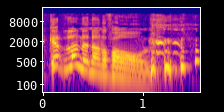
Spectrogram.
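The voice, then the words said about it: Put-on transatlantic accent. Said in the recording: “transatlantic ... I'm pretty good at it ... it's perfect ... that impression”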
